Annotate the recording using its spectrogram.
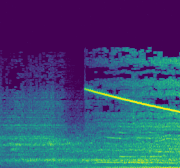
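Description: Swelling intro sound effect under a title: a deep rumble and hiss growing steadily louder, with a thin high whistle gliding slowly down, building up to an electronic music track.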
